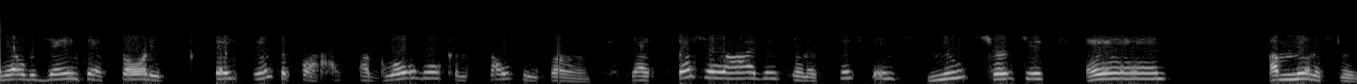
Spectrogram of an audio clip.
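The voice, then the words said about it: Southern American accent. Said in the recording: “I'm a Southern girl. You all still hear this accent.”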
